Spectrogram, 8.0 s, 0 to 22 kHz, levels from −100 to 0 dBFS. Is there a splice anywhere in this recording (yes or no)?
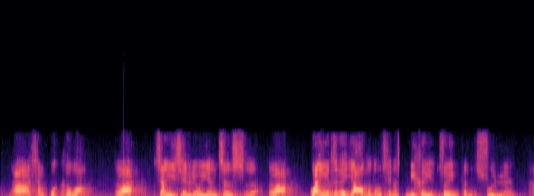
yes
